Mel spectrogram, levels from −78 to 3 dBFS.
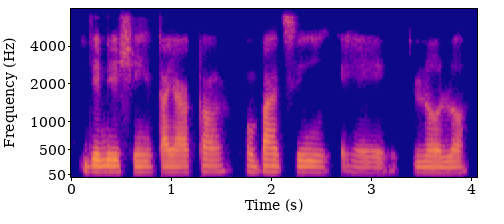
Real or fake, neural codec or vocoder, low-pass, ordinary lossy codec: fake; codec, 24 kHz, 0.9 kbps, WavTokenizer, large speech release; 7.2 kHz; Opus, 16 kbps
